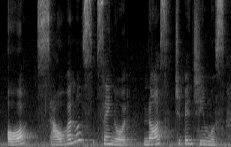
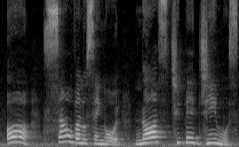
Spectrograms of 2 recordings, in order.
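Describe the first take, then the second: First: It is said at normal volume. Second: It is shouted very loudly.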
